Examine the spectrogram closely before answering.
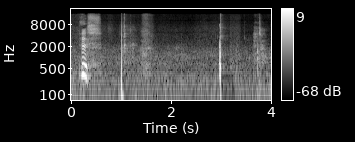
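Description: Plastic toy bricks click and knock together.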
